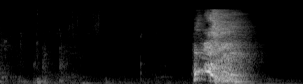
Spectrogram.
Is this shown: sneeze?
yes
